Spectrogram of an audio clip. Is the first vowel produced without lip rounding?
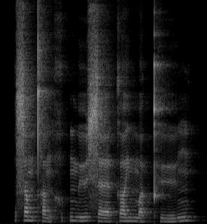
yes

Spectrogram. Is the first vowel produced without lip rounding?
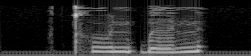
no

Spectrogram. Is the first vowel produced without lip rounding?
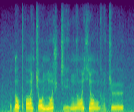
no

